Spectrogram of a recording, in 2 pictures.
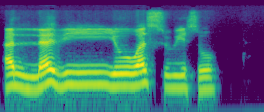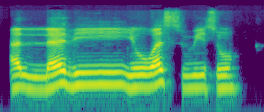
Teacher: nak kena tetapkan sebutan zi dua harakat tanpa kita idghamkan ke dalam huruf ya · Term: mad tamkin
